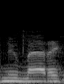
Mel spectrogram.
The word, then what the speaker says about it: pneumatic: Now, our word pneumatic, you know, the P is silent.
